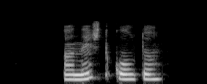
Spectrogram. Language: Mari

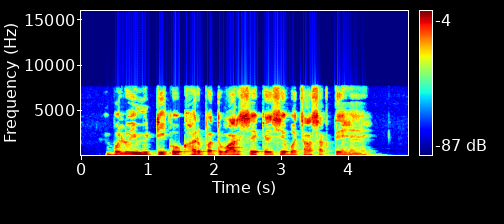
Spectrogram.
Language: Magahi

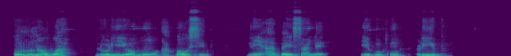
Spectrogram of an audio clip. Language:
Yoruba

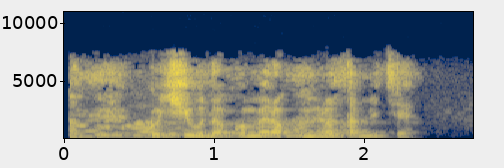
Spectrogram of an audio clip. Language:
Kinyarwanda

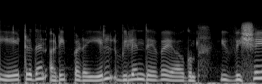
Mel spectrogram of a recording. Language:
Tamil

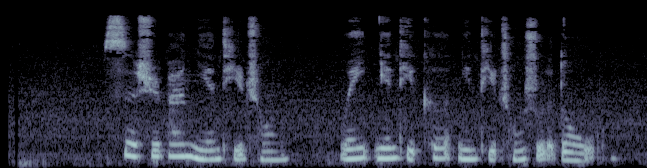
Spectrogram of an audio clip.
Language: Chinese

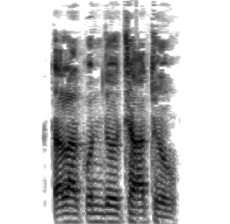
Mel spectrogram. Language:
Sindhi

